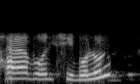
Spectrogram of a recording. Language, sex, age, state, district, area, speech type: Bengali, female, 30-45, West Bengal, Murshidabad, urban, conversation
